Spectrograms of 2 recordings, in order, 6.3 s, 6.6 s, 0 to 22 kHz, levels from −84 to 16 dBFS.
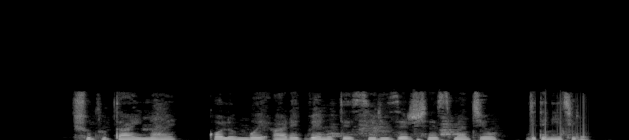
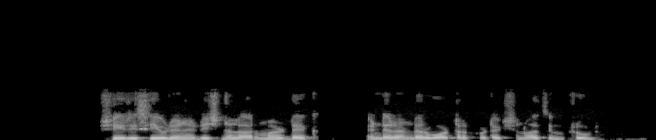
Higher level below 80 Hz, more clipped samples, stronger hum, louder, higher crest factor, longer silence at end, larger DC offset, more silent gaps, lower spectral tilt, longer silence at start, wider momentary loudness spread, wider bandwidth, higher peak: about the same, -56 dBFS vs -60 dBFS; neither; neither; second, -26 LUFS vs -17 LUFS; about the same, 18 dB vs 14 dB; second, 0.4 s vs 0.6 s; neither; second, none vs 3.20-3.67 s; about the same, -6 dB/octave vs -5 dB/octave; second, 0.75 s vs 1.05 s; about the same, 9 LU vs 8 LU; about the same, 8 kHz vs 7.8 kHz; second, -8 dBFS vs -2 dBFS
